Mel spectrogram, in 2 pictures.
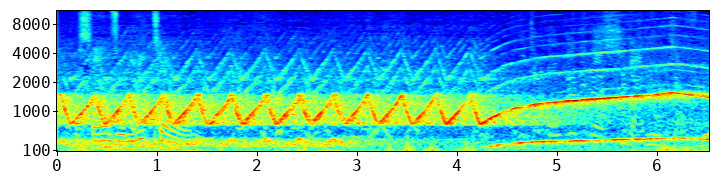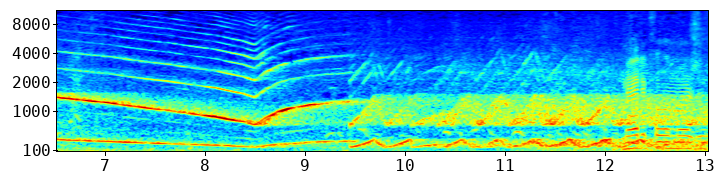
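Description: An emergency vehicle siren in Midtown Manhattan blares loud and close, cycling through fast yelping wails, then a long rising and falling wail, then back to quick yelps, over a low rumble of traffic.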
